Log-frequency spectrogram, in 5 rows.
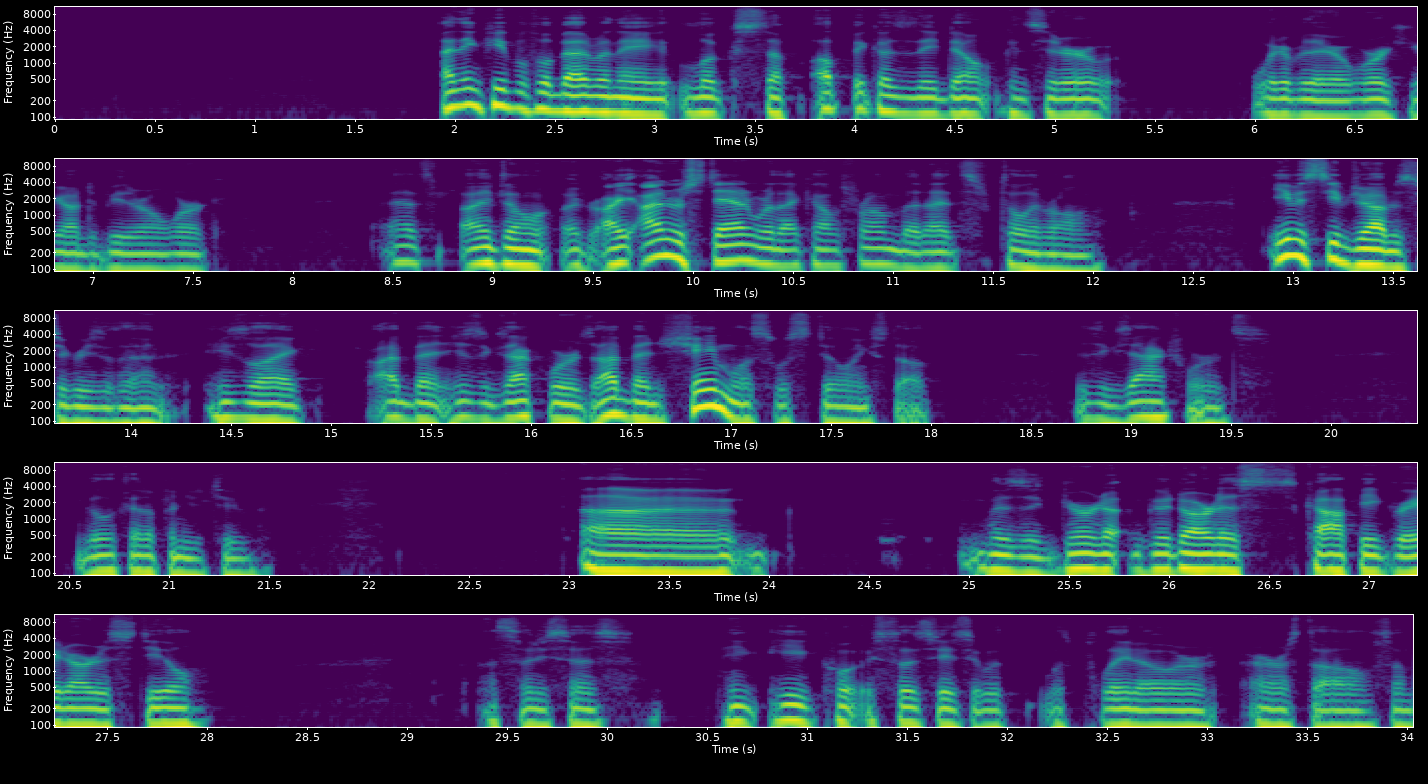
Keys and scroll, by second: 9.9-10.4 BackSpace, 13.1 alt+Tab, 13.1 BackSpace, 17.0 ctrl+a, 17.4 2, 19.0 ctrl+[, 19.0 j, 19.2 j, 22.3 ctrl+a, 22.3 j, 22.5 ctrl+a, 27.9 ctrl+[, 27.9 ctrl+a, 28.1-34.0 typing.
